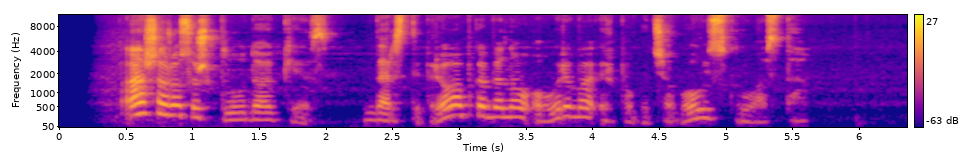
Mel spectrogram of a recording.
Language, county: Lithuanian, Vilnius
